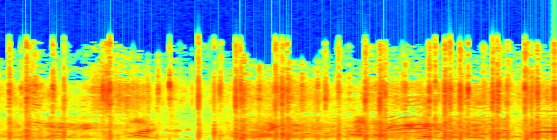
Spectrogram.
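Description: Fireworks bang and crackle rapidly overhead.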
